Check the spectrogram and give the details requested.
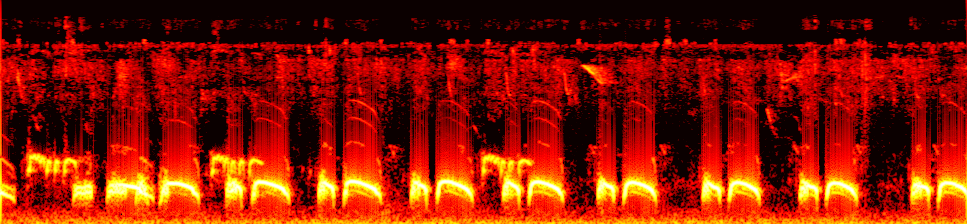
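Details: Caged decoy spotted dove of the 'liu tan' type luring wild doves, cooing in rapid pairs, each a short note followed by an arched descending coo, repeated roughly every half second with a few higher notes interspersed.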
